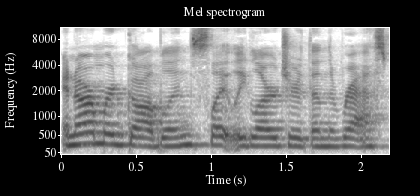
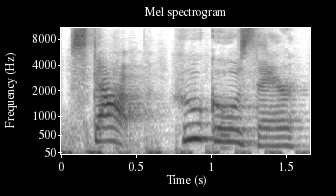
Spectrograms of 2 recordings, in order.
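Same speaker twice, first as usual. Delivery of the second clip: high, demanding goblin voice; 7 semitones higher than usual. Narrator reads a voice from the dark tunnel challenging the group: demanding goblin voice. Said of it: "A goblin voice demanded".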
